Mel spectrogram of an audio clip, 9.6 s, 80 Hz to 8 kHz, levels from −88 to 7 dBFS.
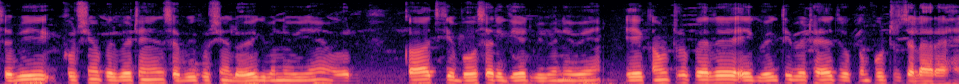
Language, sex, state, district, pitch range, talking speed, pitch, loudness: Hindi, male, Rajasthan, Bikaner, 110-120 Hz, 210 wpm, 115 Hz, -15 LUFS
